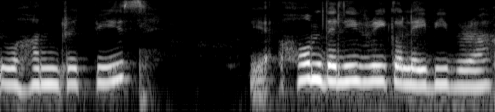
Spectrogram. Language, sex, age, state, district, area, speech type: Manipuri, female, 60+, Manipur, Ukhrul, rural, spontaneous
